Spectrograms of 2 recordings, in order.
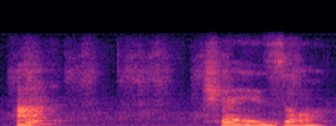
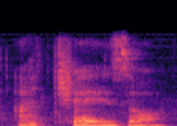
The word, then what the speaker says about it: acceso: So it's acceso. Acceso. There's a single S there, so that's pronounced Z instead of S.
